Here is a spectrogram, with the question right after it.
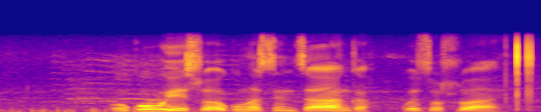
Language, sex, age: Xhosa, male, 24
